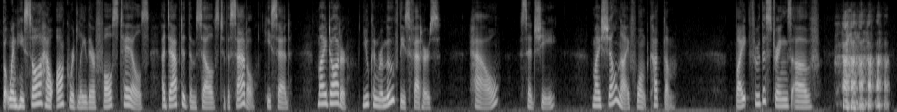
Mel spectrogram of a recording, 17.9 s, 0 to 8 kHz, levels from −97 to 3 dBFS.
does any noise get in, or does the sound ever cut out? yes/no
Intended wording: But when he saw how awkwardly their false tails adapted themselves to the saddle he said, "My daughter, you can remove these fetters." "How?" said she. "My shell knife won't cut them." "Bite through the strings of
yes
